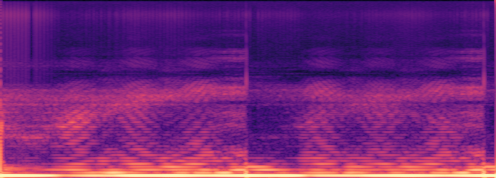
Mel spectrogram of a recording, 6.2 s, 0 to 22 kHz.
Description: quartz C2, ethereal atmospheres; Soundscan - Ethereal Atmospheres

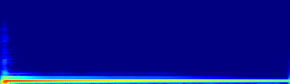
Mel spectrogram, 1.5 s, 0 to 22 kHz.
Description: F 4, ragga, bass; Spectrasonics; Bass Legends CD 1

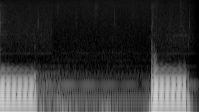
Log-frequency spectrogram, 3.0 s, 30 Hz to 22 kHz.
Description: bass, Roots Funk; USB Soundscan vol.41; AKAI

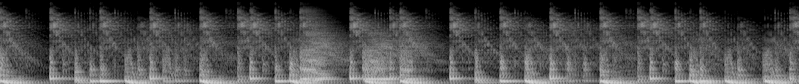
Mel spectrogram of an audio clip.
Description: Hi-Hat Esoterica, Beats

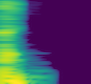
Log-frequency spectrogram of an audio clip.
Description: REGGAE, Vocal; ILIO; Vocal Planet; Blues & Soul

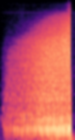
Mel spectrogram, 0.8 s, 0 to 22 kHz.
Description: Roland R-5 Back Snare, Drums

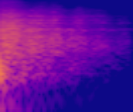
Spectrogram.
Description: smash, Sound Effects

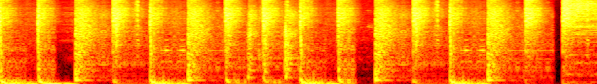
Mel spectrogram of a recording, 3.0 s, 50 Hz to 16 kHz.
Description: Drum Loops, 160; M8; Electronisounds

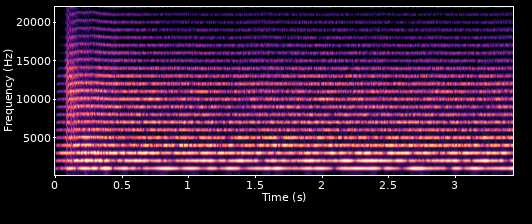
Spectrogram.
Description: Trumpets; Roland - LA Composer vol. 4

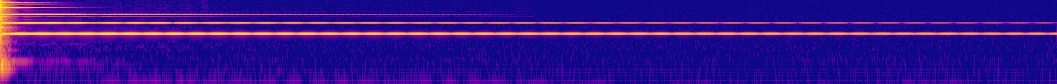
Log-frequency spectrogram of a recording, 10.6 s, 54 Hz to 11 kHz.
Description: CRO E4, CROTALES; Xsample VOL-4

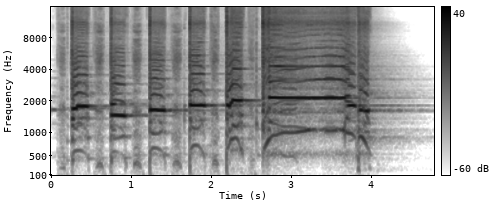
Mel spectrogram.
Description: Jammy Flute

